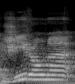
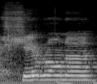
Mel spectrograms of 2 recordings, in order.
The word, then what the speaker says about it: Girona: The Catalan spelling for the city is Girona with an I, while the Spanish spell it Girona with an E and pronounce it differently. In Catalan, it's more like Girona.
